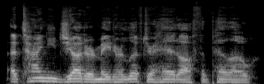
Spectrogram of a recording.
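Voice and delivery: ordinary delivery, nothing marked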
